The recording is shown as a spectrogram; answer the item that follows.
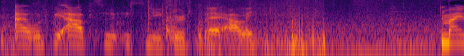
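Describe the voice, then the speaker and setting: In a Hebridean accent, a woman speaks at a very fast pace with a medium pitch and fairly even intonation. Noticeable background noise runs underneath. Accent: Hebridean Scottish. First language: Scottish Gaelic. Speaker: crofter. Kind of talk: documentary interview.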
